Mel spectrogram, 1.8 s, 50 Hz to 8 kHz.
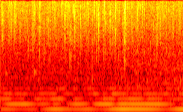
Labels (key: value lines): label: biophony, midshipman
recorder: SoundTrap 500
